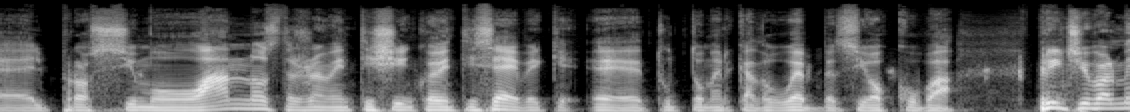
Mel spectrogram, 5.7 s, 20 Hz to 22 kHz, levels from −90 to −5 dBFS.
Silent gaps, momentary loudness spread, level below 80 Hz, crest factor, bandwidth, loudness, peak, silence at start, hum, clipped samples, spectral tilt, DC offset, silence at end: none; 9 LU; -40 dBFS; 18 dB; 18 kHz; -18 LUFS; 0 dBFS; 0 s; none; under 0.1%; -4 dB/octave; under 0.1%; 0 s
